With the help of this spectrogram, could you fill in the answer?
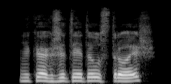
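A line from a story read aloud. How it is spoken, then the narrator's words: Snide, sly. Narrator (Russian): ехидно сказала Эба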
